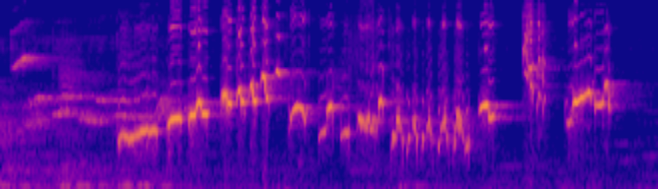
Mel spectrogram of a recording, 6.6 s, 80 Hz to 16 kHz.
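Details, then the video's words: White-rumped shama lure song: thin whistles give way to a rapid, varied run of rising warbles and sharp chattering notes, ending in a few clear swooping phrases. There is a faint low hum at the start. "80% COCOK untuk memikat murai batu AGAR LANGSUNG NYAUT dan GACOR"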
